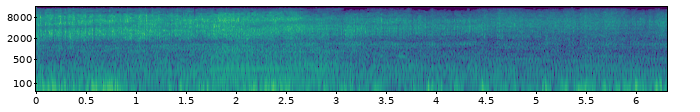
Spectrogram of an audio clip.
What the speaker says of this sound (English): Sets the benchmark in the hot laps for the 6-litre hydroplanes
